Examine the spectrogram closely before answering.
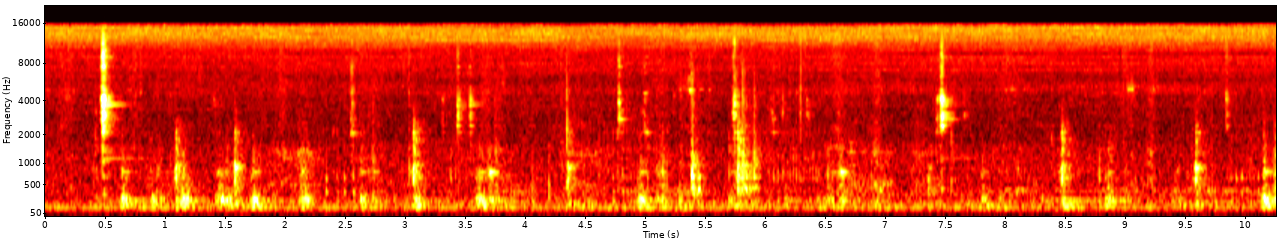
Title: I found my noise. Is this a bad wheel bearing. Listen for the metal on metal. Brakes removed.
